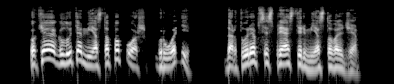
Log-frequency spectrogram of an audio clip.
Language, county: Lithuanian, Vilnius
